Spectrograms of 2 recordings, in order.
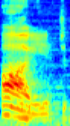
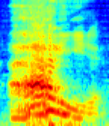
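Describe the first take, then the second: First: The sound is said in a plain voice. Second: The sound is breathed out heavily. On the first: "not just I" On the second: "It's more like you're breathing out the sound"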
